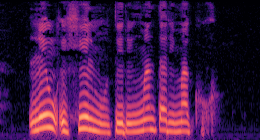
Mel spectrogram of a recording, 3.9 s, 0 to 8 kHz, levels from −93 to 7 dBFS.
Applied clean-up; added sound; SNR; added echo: none; none; none; none.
